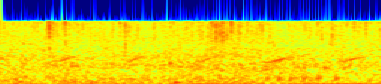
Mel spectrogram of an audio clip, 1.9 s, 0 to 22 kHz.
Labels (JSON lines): {"label": "biophony", "recorder": "SoundTrap 500"}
